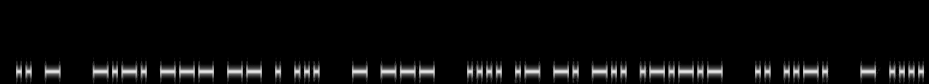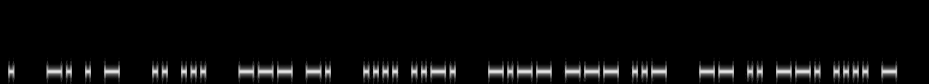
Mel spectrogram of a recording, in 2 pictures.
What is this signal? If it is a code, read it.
Morse code, heard as a keyed tone, about 25 wpm, 600 Hz. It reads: IT COMES TO HAND. IF THE NET IS ON HF YOU MIGHT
